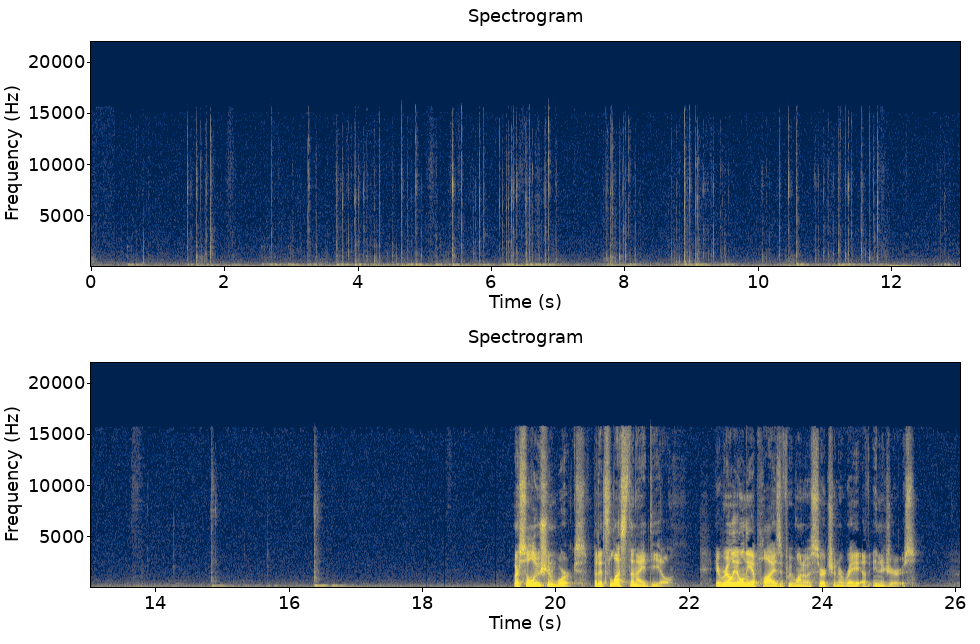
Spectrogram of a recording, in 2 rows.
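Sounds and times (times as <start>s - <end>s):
faint keyboard clicks: 0.5s - 2.0s, 13.6s - 15.0s
typing on computer keyboard: 0.5s - 12.1s, 14.8s - 15.0s, 16.4s - 16.8s.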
